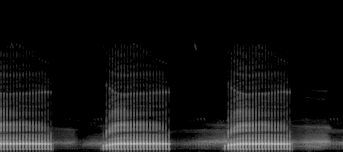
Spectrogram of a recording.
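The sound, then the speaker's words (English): Male Mexican spadefoot toads give three loud, croaky baritone trills, each a buzzy pulsed burst under a second long, separated by short pauses with faint calling in between. “Instead of making that quacking I described earlier, these males make this kind of baritone trill, but it sounds kind of more croaky.”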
